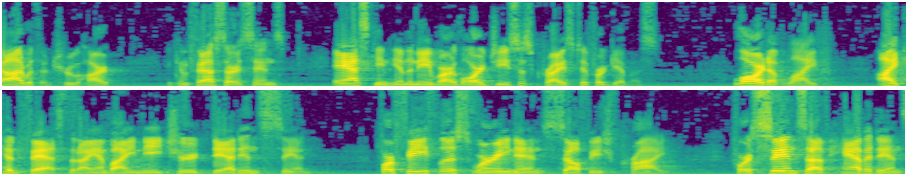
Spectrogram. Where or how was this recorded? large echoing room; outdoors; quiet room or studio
large echoing room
